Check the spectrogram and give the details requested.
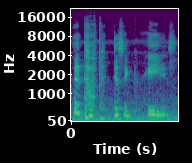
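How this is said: It is read in a put-on crying voice.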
